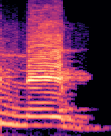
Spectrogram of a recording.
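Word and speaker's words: lamb: ऐसे ही लेब, लैम्ब है ना, इसको हम बोलेंगे लेब। क्यों, क्योंकि एम के बाद में बी आया है तो रूल के अकॉर्डिंग हमारा जो है बी साइलेंट हो जाएगा।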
